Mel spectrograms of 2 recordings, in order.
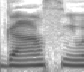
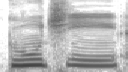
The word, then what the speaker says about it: Gucci: Who are reminding you, who are laughing at the way you pronounce Gansi when it's Gucci, who are laughing that you call it Hors d'oeuvres when it's actually hors d'oeuvres.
